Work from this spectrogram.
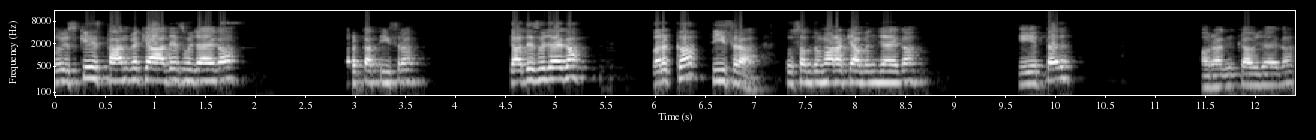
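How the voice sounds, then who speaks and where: A grammar lesson is led by a male teacher whose high voice is steady in tone and slightly mellow, his delivery a little slow with long pauses. He repeatedly asks his students the same questions, on a dull lo-fi recording.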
